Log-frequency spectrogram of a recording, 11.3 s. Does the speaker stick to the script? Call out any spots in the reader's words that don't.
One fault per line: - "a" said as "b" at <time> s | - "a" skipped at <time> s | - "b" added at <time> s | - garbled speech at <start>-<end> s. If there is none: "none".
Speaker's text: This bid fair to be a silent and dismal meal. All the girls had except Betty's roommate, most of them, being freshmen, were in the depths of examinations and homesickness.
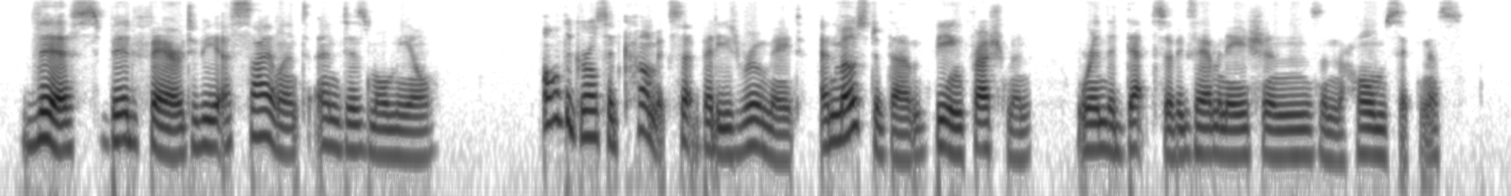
- "come" added at 4.7 s
- "and" added at 6.2 s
